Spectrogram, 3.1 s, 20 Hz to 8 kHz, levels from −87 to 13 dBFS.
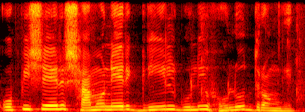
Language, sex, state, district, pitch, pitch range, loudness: Bengali, female, West Bengal, Alipurduar, 215 Hz, 180-240 Hz, -17 LUFS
